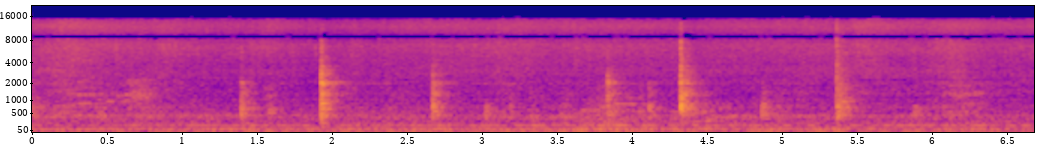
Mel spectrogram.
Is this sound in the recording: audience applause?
no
